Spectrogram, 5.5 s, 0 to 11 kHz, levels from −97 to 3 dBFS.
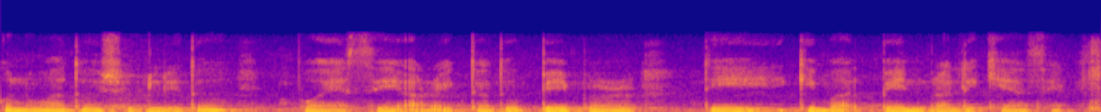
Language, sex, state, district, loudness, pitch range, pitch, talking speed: Nagamese, female, Nagaland, Dimapur, -16 LUFS, 215-235 Hz, 225 Hz, 185 wpm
